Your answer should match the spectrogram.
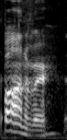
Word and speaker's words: Bon Iver: Bon Iver.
